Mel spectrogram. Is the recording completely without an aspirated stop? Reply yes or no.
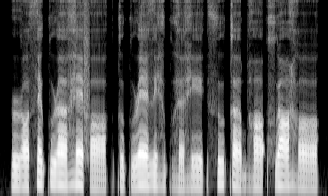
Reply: yes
